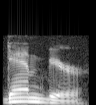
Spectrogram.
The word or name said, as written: gambir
